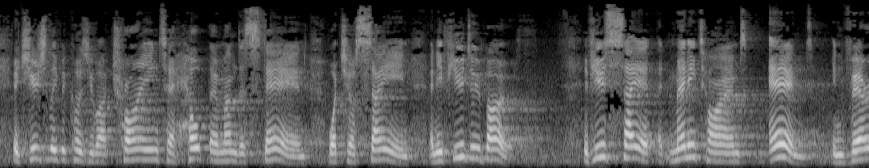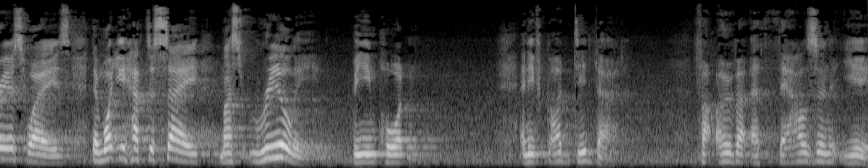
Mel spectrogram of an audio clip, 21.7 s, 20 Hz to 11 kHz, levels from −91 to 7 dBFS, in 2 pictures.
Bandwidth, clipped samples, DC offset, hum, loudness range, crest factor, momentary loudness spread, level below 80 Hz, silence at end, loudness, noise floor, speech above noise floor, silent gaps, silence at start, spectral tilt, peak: 10.5 kHz; under 0.1%; under 0.1%; none; 8 LU; 18 dB; 12 LU; -80 dBFS; 0 s; -20 LUFS; -47 dBFS; 26 dB; none; 0 s; -4 dB/octave; -2 dBFS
